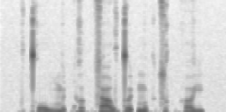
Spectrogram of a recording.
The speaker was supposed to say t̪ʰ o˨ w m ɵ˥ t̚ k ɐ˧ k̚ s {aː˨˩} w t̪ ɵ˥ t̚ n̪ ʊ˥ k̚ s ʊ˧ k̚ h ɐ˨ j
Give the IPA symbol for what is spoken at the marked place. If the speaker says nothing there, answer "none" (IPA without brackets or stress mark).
aː˨˩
